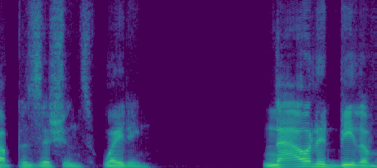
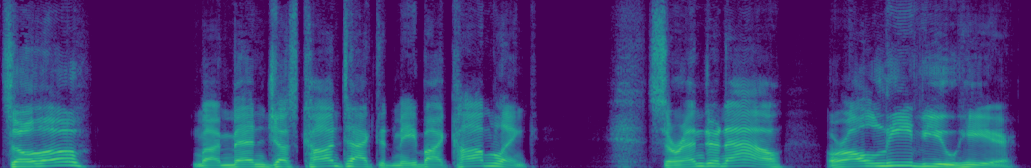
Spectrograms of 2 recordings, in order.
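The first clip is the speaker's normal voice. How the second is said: booming triumph; 6 semitones higher than usual. Acted. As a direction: boom it down gloating. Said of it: "voice boomed down triumphantly".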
